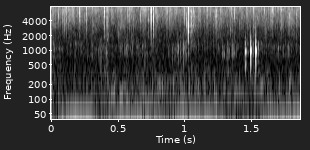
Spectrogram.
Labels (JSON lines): {"label": "biophony, damselfish", "recorder": "SoundTrap 500"}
